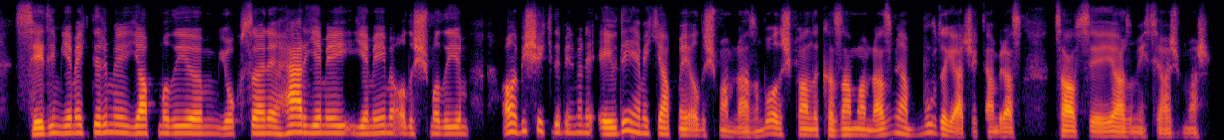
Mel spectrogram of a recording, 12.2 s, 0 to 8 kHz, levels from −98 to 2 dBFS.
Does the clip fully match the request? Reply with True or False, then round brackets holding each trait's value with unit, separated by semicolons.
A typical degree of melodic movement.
False (6.1 semitones)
